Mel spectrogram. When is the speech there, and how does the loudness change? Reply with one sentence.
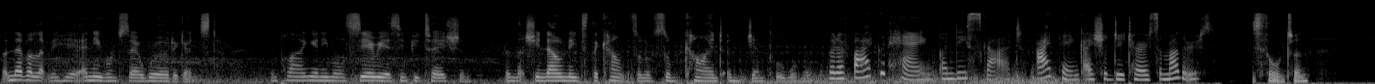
The speech can be heard from 0.0 to 13.7 s, at a steady volume.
